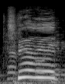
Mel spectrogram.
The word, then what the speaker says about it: Chiliad: Chiliad diye okunuyormuş. Chiliad diye okunuyormuş. Mount Chiliad diye okunuyormuş. Chiliad diye. Aaa çok rahatlıyım şu anda bunu nasıl okuduğunu öğrendikten sonra.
